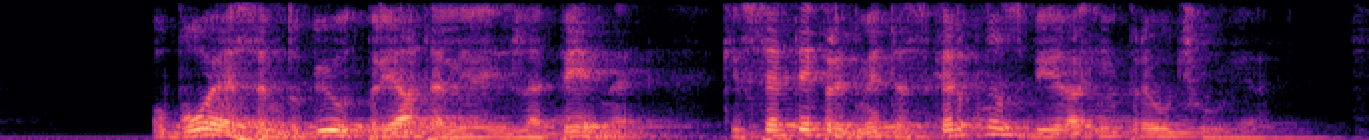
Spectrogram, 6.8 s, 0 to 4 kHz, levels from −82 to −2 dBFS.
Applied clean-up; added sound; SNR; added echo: none; none; none; reverberation time 0.7 s.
